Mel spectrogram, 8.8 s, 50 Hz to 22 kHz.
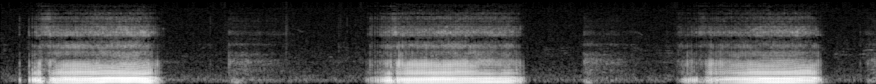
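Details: Puppy (Evie) sleeping: three loud buzzing snores, each about 1.5 seconds, repeating every three seconds or so, quiet breathing between; snoring.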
